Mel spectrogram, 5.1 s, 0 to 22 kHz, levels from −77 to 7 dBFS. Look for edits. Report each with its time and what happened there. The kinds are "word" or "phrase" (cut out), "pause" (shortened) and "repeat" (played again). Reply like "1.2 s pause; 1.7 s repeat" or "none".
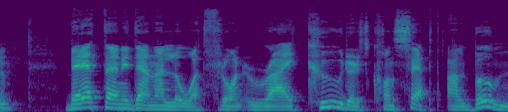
none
